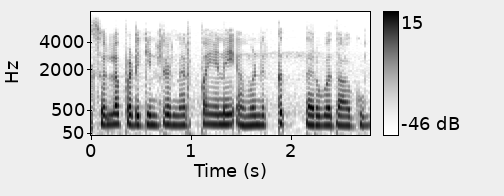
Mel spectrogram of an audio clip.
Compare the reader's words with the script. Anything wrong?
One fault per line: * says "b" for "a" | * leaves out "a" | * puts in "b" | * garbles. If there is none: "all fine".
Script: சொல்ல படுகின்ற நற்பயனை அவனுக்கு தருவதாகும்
all fine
